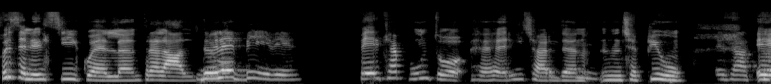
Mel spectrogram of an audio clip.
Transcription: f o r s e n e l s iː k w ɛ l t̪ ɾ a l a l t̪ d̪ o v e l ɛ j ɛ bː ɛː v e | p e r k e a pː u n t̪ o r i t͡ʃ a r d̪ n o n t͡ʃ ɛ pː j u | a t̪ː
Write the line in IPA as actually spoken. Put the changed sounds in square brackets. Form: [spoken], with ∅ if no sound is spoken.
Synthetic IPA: f o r s e n e l s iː k w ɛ l t̪ ɾ a l a l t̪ d̪ o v e l ɛ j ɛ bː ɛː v e | p e r k e a pː u n t̪ o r i t͡ʃ a r d̪ n o n t͡ʃ ɛ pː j u | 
